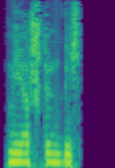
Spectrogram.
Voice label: "mehrstündig", German; adjectives

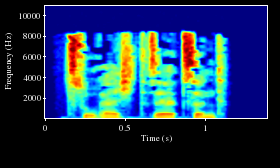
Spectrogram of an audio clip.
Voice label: "zurechtsetzend", German; adjectives

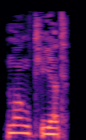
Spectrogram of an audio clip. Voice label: "montiert", German; adjectives

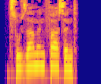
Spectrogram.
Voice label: "zusammenfassend", German; adjectives

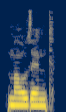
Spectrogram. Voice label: "mausend", German; adjectives

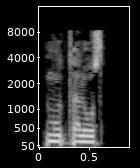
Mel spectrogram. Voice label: "mutterlos", German; adjectives

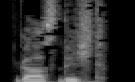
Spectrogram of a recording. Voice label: "gasdicht", German; adjectives

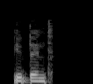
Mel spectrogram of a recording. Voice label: "ident", German; adjectives

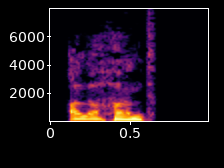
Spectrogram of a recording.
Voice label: "allerhand", German; adjectives

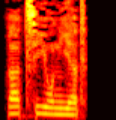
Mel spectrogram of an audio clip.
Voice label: "rationiert", German; adjectives

